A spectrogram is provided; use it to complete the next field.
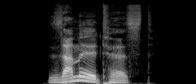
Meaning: inflection of sammeln: 1. second-person singular preterite 2. second-person singular subjunctive II
- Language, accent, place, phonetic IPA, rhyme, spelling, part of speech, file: German, Germany, Berlin, [ˈzaml̩təst], -aml̩təst, sammeltest, verb, De-sammeltest.ogg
